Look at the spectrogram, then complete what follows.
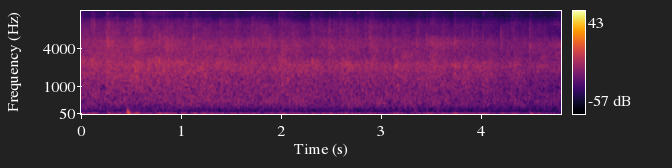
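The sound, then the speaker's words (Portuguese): An audience at a church service applauds for God, a dense wash of many hands clapping at an even level for several seconds with no speech over it. “Se quer aplaudir, aplaude a Ele.”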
